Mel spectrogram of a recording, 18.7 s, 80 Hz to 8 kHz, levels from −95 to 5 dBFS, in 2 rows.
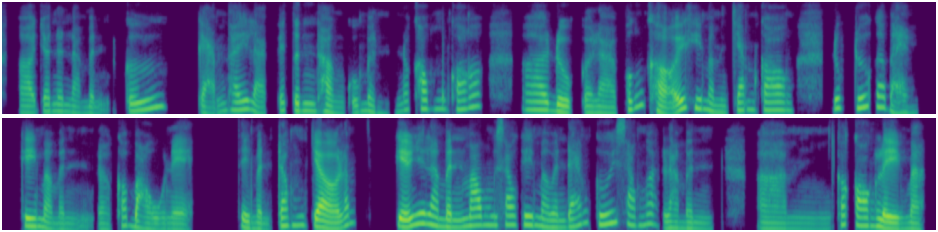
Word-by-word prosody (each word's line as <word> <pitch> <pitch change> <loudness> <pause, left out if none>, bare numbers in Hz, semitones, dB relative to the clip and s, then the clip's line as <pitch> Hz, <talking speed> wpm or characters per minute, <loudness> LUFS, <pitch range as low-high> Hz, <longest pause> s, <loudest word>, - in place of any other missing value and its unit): Ờ, 155 -1 -4
cho 175 0 -3
nên 175 -1 -6
là 150 -2 -8
mình 140 0 -10 0.2
cứ 225 +11 0 0.3
cảm 160 +4 -7
thấy 210 +2 0
là 180 -10 -4
cái 195 +2 -4
tinh 185 -1 0
thần 165 -7 -3
của 155 - -6
mình 175 -5 -6 0.2
nó 200 +6 -9
không 230 -1 -1 0.2
có, 265 +8 -2 0.4
ờ, 210 -3 +1
được 170 -6 +3
gọi 155 0 -4
là 140 -2 -5
phấn 215 +5 -1
khởi 235 - +4
khi 250 -3 -1
mà 200 -4 -2
mình 155 -1 -7
chăm 205 +1 -3
con. 205 -1 -1 0.4
Lúc 245 +1 +1
trước 270 +4 +1
á 275 -1 +1
bạn, 150 - -7 0.4
khi 205 -2 +6
mà 165 -7 -1
mình, 135 -1 -9 0.2
ờ, 135 -1 -8
có 215 - -3
bầu 140 -8 -2
nè, 135 -2 -3 0.5
thì 165 - +3
mình 140 -2 -4
trông 225 +2 0
chờ 160 -6 +8
lắm, 230 - -1 0.4
kiểu 195 -1 +9
như 260 +4 +5
là, 235 -4 +4
mình 180 -2 +2
mong 225 +2 +2
sau 235 +1 0
khi 230 0 +3
mà 200 -5 -2
mình 170 -1 -1
đám 215 +10 -2
cưới 255 +4 +3
xong 240 -5 -4
á 260 - -4
là 155 0 -3
mình, 145 -2 -7 0.4
ờ, 145 -1 -5 0.5
có 235 - +1
con 210 -2 +4
liền 150 -6 +6
mà, 140 -1 -1
190 Hz, 205 wpm, -22 LUFS, 150-225 Hz, 0.5 s, kiểu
